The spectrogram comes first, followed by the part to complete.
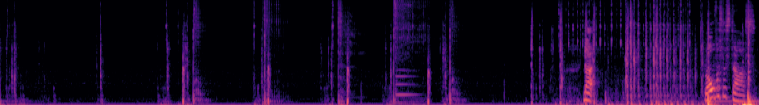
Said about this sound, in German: Ich hoffe, man hört übrigens meine Tastaturgeräusche nicht zu laut.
